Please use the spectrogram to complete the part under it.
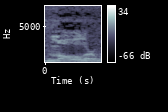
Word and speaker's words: molar: You pronounce it as molar when you see the capital M.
